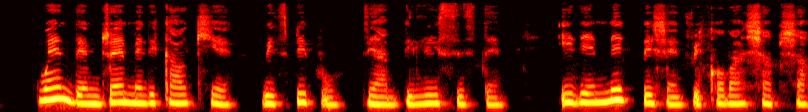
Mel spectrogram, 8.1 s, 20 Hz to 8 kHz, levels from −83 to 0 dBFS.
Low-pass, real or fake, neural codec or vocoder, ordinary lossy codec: 7.2 kHz; real; none; none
